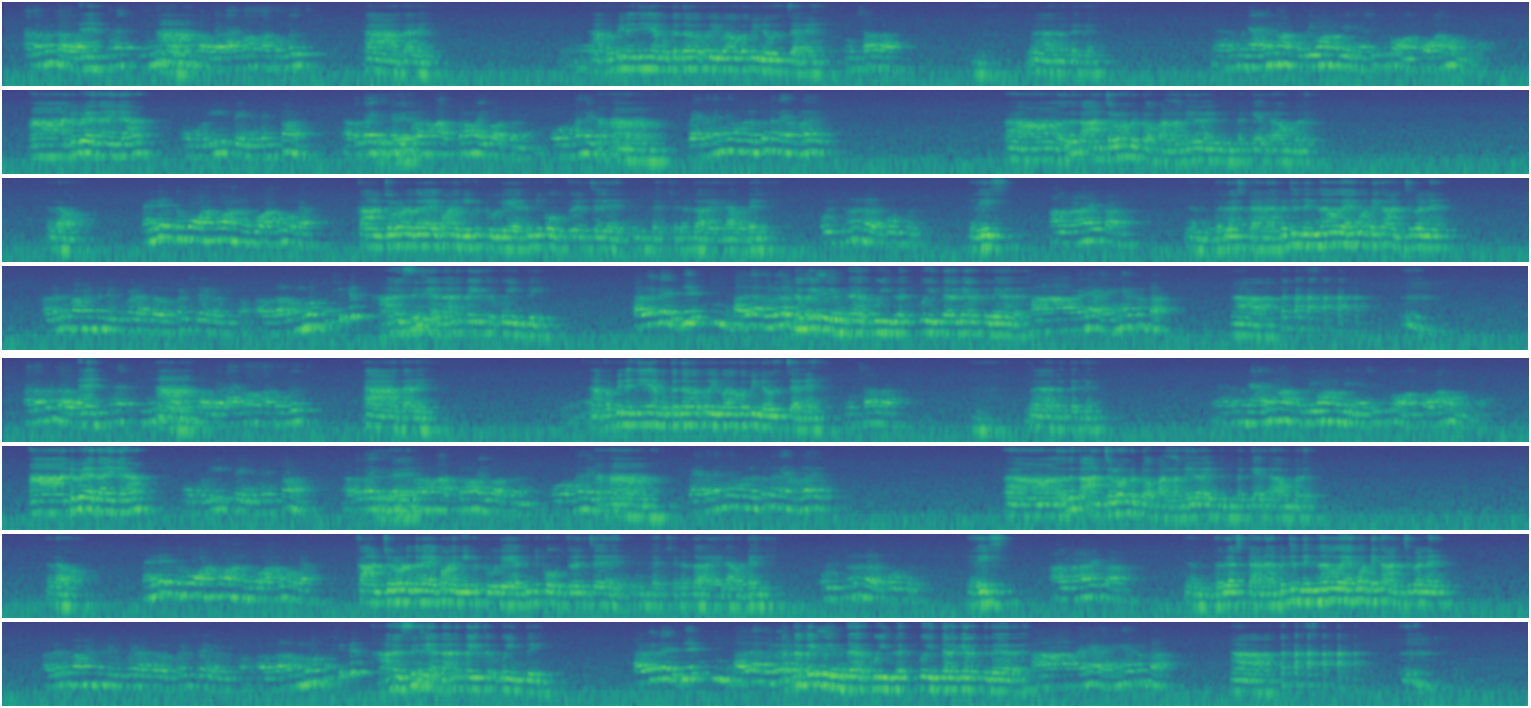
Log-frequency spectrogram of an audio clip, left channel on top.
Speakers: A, on the left; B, on the right.
A: അതാപ്പ ഇണ്ടാവ
B: ഏ
A: ഏഹ് ഇന്ന് ഇനി
B: ആഹ്
A: പോക്ണ്ടാവൂല്ല കാര്ണം ഒർങ്ങാത്തോണ്ട്
B: ആഹ് അതാണെ
A: പിന്നെ
B: അപ്പ പിന്നെ ഇനി നമ്മക്കിത് ഒഴിവാവുമ്പോ പിന്നെ വിള്ച്ചാലേ
A: ഇന്സാ അല്ലാഹ്
B: ഉം വേറെന്തെക്കെ
A: വേറെന്ത ഞാന് ഇന്ന് ആശ്പത്രിക്കോണന്നൊക്കെര്തീനി പക്ഷെ എനിക്ക് പോവാ പോവാൻ തോന്ന്ല്ലാ
B: ആഹ് അന്റെ ഭേദായില
A: പോയി പെരുമ്പര്ത്താണ് അതൊക്കെ അയ്തിന്റെ
B: അതേ
A: എടി കൂടാണ്ട് മറ്ക്ക്ണ മാതിരി കാട്ടാണ് ഞാൻ ഓർമ്മല്ലായിട്ടൊന്നല്ല
B: ആഹ് ആഹ്
A: വേദന ഇങ്ങനെ ഉള്ള്ക്ക്ണ്ടല്ലോ ഞമ്മള്
B: ആഹ് അത് കാൺച്ചളോണ്ടുട്ടോ പള്ളമെ വായ് മിത് മെക്കെ ആവ്മ്പളെ ഹലോ
A: ഇങ്ങനെ കെര്തും പോണം പോണംന്ന് പോകാ തോന്നൂല
B: കാൺച്ചോളുണ്ടുത് വേഗം ഒണങ്ങി കിട്ടൂലേ അത് ഇഞ്ഞ് പൗത്ത് വല്ച്ച് ഇൻഫെക്ഷൻ ഒക്കെ ആയാലവ്ടെല്ലേ
A: ഒഴിച്ണ്ണ്ടേ പൗത്ത്
B: ഏയ്‌ഷ്
A: അതോണ്ടാണെ വര്ത്താവ്ണേ
B: എന്തൊരു കഷ്ടാണ് അപ്പ ജ്ജെ ന്തി ര്ന്നാ വേം കൊണ്ടോയി കാണ്ച്ച് പെണ്ണെ
A: അതെല്ലേ പ്പ ആ മെൻസൻ ന്റെര്ത്ത്ക്ക് വരാത്തെ അതോണ്ട് കയ്ച്ചിലായി രണ്ടീസം. അതോണ്ടാണെന്ന് <unintelligible>
B: അഹ് സെരി അതാണ്പ്പയിത് കുയിന്തെ
A: അതല്ലേ അതല്ല അതുകൊണ്ട് രണ്ടീസം
B: അതാപ്പ ഈ
A: വരും
B: കുയ്‌ന്ത്‌ കുയ്‌ന്ത്‌ കുയ്‌ന്തളകി നട ക്ക്ണെറേ
A: ആ അതന്നെയാണ് ഇങ്ങനെ കിട്ടണം
B: ആഹ്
